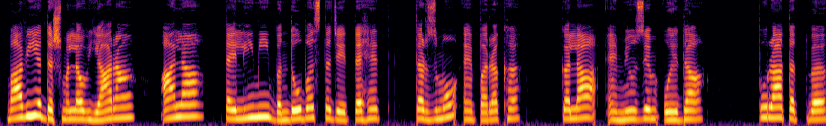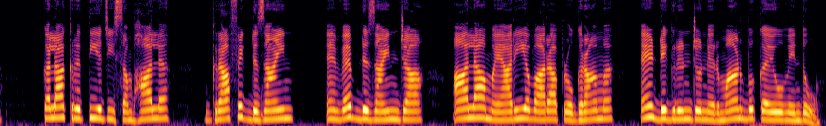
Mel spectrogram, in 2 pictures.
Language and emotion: Sindhi, neutral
